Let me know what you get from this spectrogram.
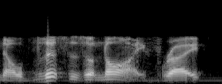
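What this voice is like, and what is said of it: Crocodile Dundee Australian accent impression. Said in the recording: “Thinking about Crocodile Dundee ... What an accent.”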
